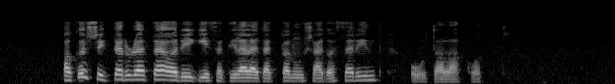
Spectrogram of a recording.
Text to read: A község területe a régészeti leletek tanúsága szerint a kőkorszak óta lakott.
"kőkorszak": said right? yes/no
no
